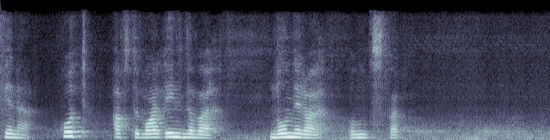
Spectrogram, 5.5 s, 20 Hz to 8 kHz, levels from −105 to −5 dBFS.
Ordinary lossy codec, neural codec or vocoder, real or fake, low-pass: AAC, 48 kbps; codec, 16 kHz in and 24 kHz out, 0.6 kbps, FocalCodec, streaming, 2048 codes; fake; 7.2 kHz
